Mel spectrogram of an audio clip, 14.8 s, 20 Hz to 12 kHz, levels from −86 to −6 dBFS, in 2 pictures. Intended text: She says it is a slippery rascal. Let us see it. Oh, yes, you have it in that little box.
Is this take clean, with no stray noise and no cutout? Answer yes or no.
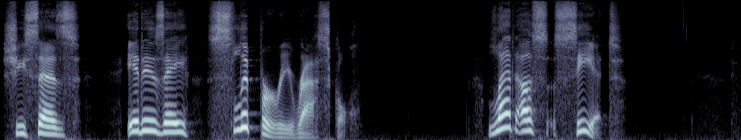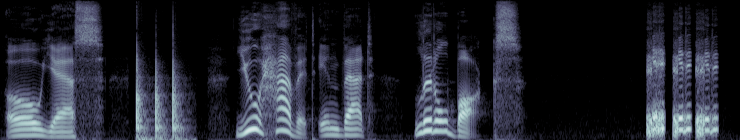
no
